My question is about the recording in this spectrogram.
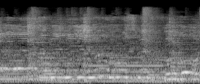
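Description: A live rock band playing: drums with cymbals, bass guitar and acoustic guitar, with a man singing the melody into a microphone.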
